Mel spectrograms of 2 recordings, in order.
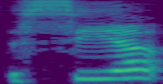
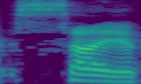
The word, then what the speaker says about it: Sia: the third one is sia or cya coin you hear it pronounced both ways i owned this project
